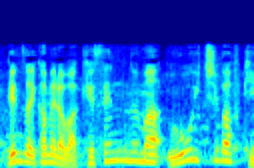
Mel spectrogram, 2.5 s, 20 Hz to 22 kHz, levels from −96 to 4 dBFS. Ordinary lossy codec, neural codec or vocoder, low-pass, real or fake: none; vocoder, 22.05 kHz, 80 mel bands, Vocos; 7.2 kHz; fake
